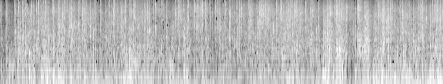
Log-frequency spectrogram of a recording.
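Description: A clear polyethylene air-pillow packaging strip, hollow and air-filled, is crinkled, squeezed and waved by gloved hands with bare fingertips. A steady, dense crinkling with sharp, bright crackles runs throughout, with a few louder rustling bursts near the end.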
